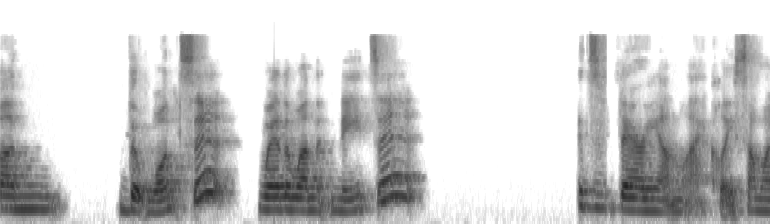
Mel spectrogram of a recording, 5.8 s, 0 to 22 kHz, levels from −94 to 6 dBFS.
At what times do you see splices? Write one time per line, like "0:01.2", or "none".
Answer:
none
